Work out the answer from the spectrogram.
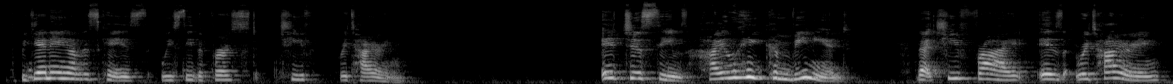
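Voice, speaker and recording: Her pitch leans high and her tone is somewhat dark as she chats with viewers on her relaxed true crime vlog. English is not her native language, and she wonders aloud and puts questions to the people watching.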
